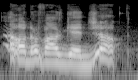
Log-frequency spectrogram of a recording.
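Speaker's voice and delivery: high quote through laughter; quoting him while laughing. Retold or imitated. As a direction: giggle the words out. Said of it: "He said".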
